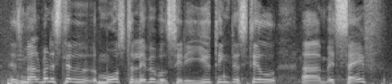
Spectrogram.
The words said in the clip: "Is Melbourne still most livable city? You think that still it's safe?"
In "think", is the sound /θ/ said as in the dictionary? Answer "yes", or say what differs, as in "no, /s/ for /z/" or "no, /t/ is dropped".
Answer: no, /t/ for /θ/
